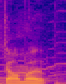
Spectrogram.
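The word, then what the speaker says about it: D'Amaro: So this feels like a big moment in Disney history with Josh Darmo. I'm not going to say his name. Josh D'Armo. D'Armo. D'Armo. Tomorrow. D'Armo. D'Armo. With Josh Darmo. D'Armo. It's like tomorrow.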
